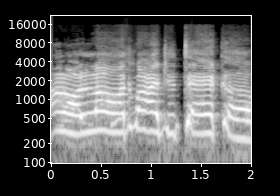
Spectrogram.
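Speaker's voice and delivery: put-on Jamaican accent, very high-pitched. Retelling how the actress playing a grandmother testified at mock trial, affected Jamaican accent. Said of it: "affecting like a Jamaican accent".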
